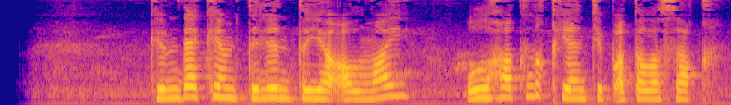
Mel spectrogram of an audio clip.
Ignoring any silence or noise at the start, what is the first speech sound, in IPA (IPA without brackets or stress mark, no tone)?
k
